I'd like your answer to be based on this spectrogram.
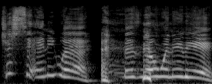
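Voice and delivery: put-on loud voice. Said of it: "wasn't watching the, the v-, volume of my voice".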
